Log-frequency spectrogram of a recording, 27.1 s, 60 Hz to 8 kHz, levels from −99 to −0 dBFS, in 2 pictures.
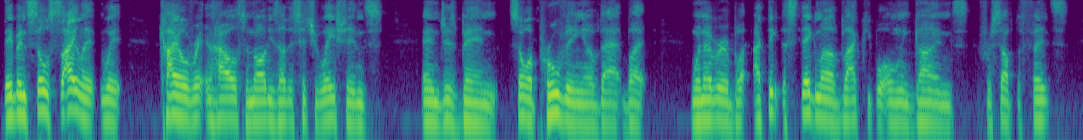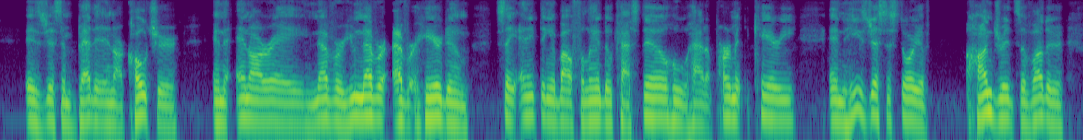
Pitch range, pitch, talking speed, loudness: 115-130 Hz, 120 Hz, 155 wpm, -23 LUFS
